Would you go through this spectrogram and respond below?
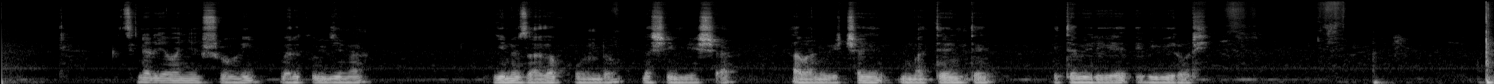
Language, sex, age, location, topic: Kinyarwanda, male, 25-35, Huye, education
